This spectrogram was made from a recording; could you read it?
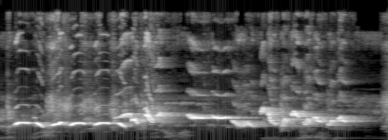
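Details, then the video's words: Oriental magpie-robin at a contest area opens with a series of clear, wavering whistles about every quarter second, then shifts into faster, buzzier warbling phrases as low human chatter rises. "Suara kacer di area lomba"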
